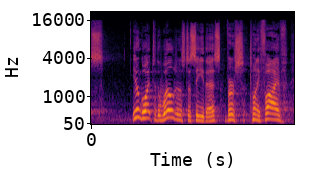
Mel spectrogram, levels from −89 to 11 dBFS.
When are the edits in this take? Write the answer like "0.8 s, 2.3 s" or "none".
2.6 s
